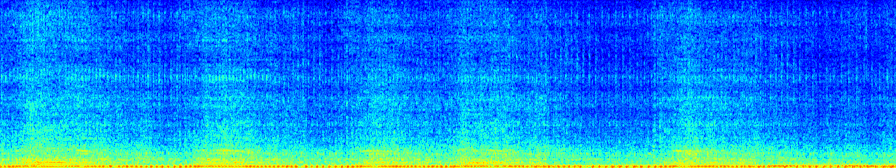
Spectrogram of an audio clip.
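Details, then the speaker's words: Used Yamaha Mio carbureted scooter with weak power; engine thumps unevenly, and the pinging gets louder as throttle is applied; mechanic points to rocker arm and camshaft area. "Nah, terus suara ngelitiknya itu pada saat ditarik gas itu, jadi suaranya makin kenceng ya."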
